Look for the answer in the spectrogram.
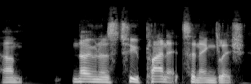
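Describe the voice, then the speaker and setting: A man's voice: fairly low pitch, a little slow, bright, forceful tone, no room sound. A man speaking as an expert podcast guest in an academic discussion, with hesitant, scholarly, wordy phrasing.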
